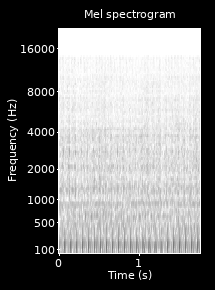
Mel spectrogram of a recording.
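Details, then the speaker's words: Freshly reassembled water-seized Predator 6.5HP Honda-clone engine on a Baja Warrior minibike, break-in after rebuild, sitting level: steady single-cylinder putter, no misfires or knocking, really no smoke while idling. Normal idle. "So you guys can see idling, there's really no smoke."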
